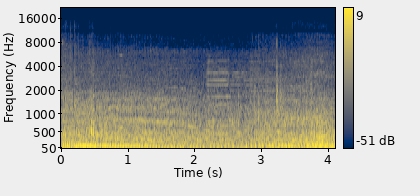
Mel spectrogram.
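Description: Motor scooter being ridden along the road: a steady low engine hum with wind and road noise, easing slightly around two seconds in. A short faint high tone sounds briefly at the same point.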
